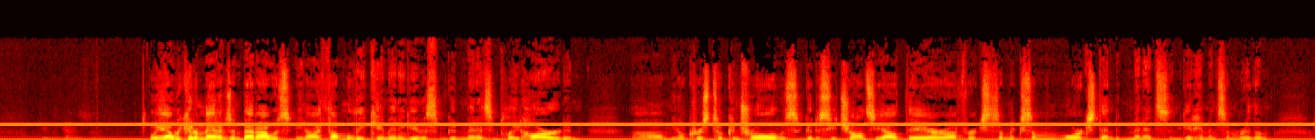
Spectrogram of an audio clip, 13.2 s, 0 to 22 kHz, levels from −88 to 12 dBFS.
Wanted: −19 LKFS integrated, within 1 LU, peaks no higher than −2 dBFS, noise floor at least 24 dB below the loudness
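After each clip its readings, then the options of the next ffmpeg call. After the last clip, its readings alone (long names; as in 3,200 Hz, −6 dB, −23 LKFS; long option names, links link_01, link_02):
mains hum 60 Hz; hum harmonics up to 300 Hz; level of the hum −33 dBFS; interfering tone 2,600 Hz; level of the tone −29 dBFS; integrated loudness −22.0 LKFS; sample peak −3.0 dBFS; target loudness −19.0 LKFS
→ -af "bandreject=frequency=60:width_type=h:width=6,bandreject=frequency=120:width_type=h:width=6,bandreject=frequency=180:width_type=h:width=6,bandreject=frequency=240:width_type=h:width=6,bandreject=frequency=300:width_type=h:width=6"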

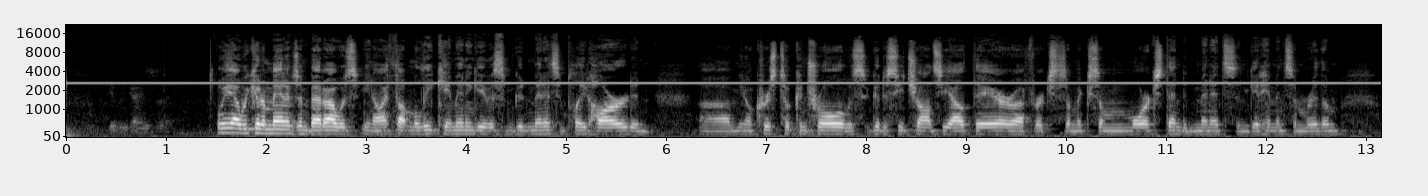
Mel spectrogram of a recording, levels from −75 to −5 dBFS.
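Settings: mains hum none found; interfering tone 2,600 Hz; level of the tone −29 dBFS
→ -af "bandreject=frequency=2600:width=30"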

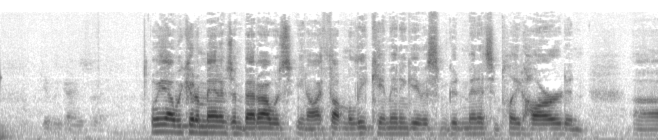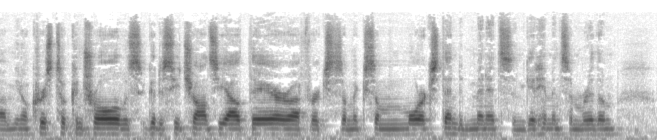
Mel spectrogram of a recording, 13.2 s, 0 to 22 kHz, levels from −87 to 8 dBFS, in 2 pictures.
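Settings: interfering tone none found; integrated loudness −22.5 LKFS; sample peak −3.0 dBFS; target loudness −19.0 LKFS
→ -af "volume=3.5dB,alimiter=limit=-2dB:level=0:latency=1"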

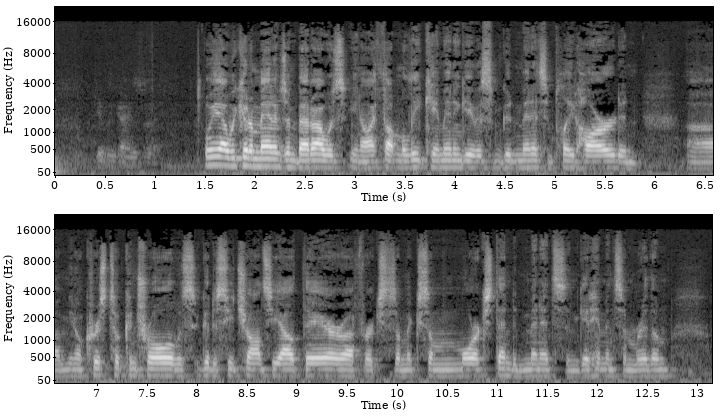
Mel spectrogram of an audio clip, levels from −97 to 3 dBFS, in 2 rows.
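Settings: integrated loudness −19.0 LKFS; sample peak −2.0 dBFS; background noise floor −50 dBFS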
